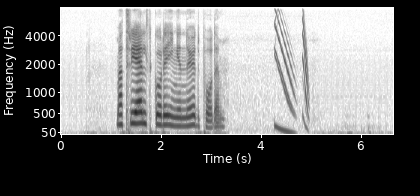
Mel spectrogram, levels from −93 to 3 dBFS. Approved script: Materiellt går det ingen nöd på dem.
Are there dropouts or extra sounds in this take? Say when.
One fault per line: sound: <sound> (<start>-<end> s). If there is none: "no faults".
sound: chirp (4.3-5.0 s)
